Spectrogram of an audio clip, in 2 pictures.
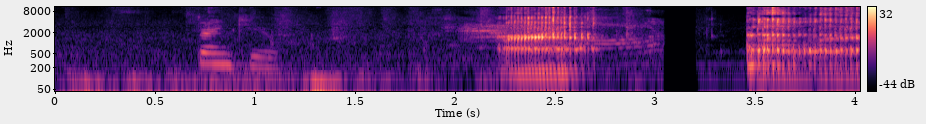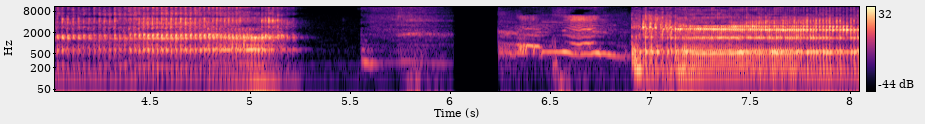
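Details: Girl burping compilation: several loud, drawn-out voiced burps in a row with brief talk and music in the background; repeated belching.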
